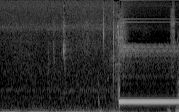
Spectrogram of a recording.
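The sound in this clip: A telephone line tone while a radio caller is connected: low rumbling noise, then a sharp click and a steady, even tone that holds to the end.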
